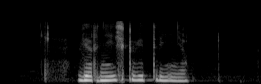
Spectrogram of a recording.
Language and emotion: Russian, neutral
